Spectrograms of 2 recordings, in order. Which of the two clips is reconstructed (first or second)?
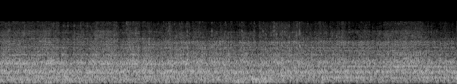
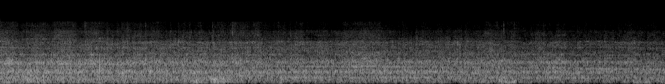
second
